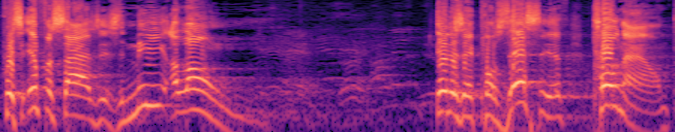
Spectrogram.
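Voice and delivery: loud, high, rising sermon delivery; full-force preaching. Acted. Preacher driving home the word my to the church, loud. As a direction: build the point to the rafters.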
